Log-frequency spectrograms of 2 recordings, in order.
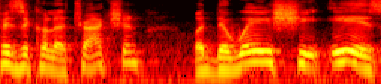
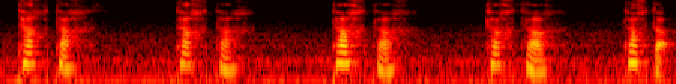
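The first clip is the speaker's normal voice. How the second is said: hoofbeat sounds; 4 semitones higher, 8 dB quieter than usual. Retold or imitated. Reading horse hoofbeat sounds.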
